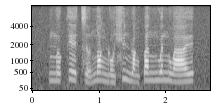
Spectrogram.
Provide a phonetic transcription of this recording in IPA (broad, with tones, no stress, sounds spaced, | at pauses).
n̪ ɤ˧˥ k e˥˩ ɪ̯ t͡s ɹ̩˨˩ n̪ ɑ˥˩ ŋ ɻ o˩ ʊ̯ ɕ y˥˩ n ɻ ɑ˩ ŋ p a˥ n n̪ w ə˥ n w a˧˥ ɪ̯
